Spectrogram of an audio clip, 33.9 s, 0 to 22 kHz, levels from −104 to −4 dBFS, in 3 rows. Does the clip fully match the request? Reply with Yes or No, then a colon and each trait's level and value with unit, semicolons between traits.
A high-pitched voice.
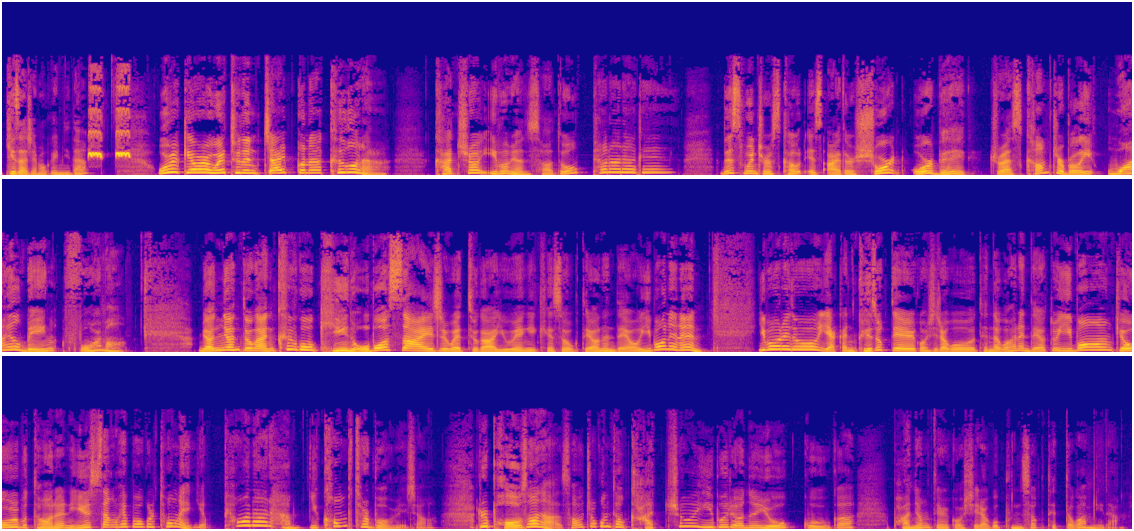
Yes: high, 245 Hz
